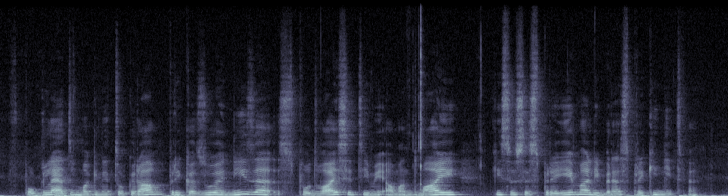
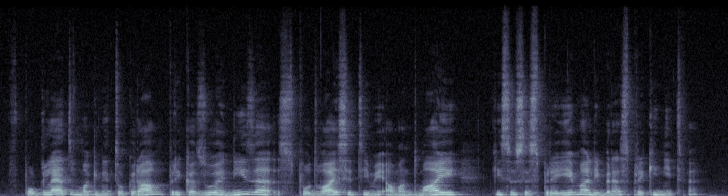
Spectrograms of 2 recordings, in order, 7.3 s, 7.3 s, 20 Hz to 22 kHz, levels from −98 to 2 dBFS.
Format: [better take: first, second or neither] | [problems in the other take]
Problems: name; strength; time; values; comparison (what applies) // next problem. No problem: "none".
second | background sound (Chewing, mastication); 4 dB below the speech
